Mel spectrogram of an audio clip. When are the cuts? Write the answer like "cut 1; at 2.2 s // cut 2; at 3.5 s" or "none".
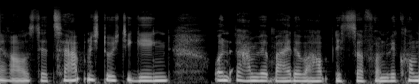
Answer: cut 1; at 2.3 s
